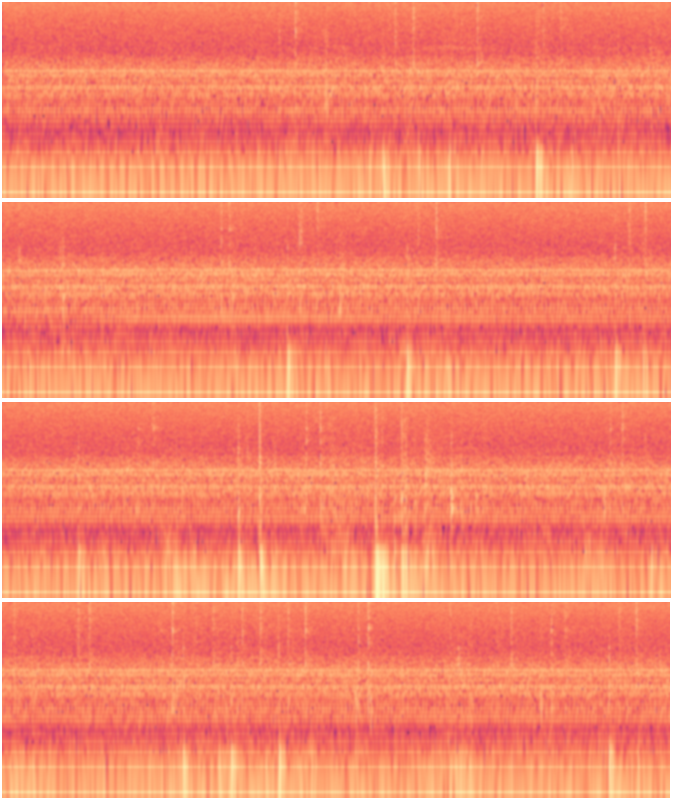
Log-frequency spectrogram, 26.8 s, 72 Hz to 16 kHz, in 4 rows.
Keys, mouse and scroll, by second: 2.9 click, 3.4-4.0 scroll down 5, 4.1 shift+middle click, 4.4 shift+scroll up 2, 4.8 shift+middle click, 5.6 shift+middle click, 6.9 scroll up 2, 7.5 scroll down 2, 8.2-9.0 scroll up 2, 9.0 middle click, 9.8 shift+middle click, 10.2-10.5 shift+scroll down 1, 11.0 shift+middle click, 11.9 scroll up 1, 12.8 scroll up 1, 13.1 shift+middle click, 14.9 shift+right click, 15.9 w, 16.1 s, 16.6 right click, 17.3 KP_7, 17.5 KP_Decimal, 18.3-18.6 scroll up 1, 19.6 right click, 20.4 g, 21.0 middle click, 21.8 shift+middle click, 22.6 shift+middle click, 23.1 shift+middle click, 23.8 shift+right click, 24.8 g, 25.2 middle click, 25.7 click, 26.4 shift+middle click.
